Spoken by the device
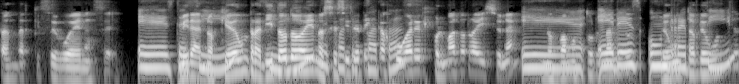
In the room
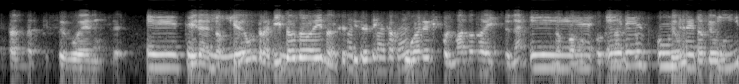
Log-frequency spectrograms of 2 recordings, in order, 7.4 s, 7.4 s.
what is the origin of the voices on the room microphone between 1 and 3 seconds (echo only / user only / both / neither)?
echo only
